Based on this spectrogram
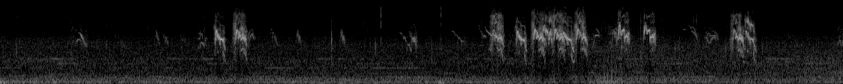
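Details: Sparrows flying to a hand to be fed at a Tenmangu shrine in January, giving scattered sharp chirps that swell into a rapid overlapping flurry midway, then single chirps trailing off.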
